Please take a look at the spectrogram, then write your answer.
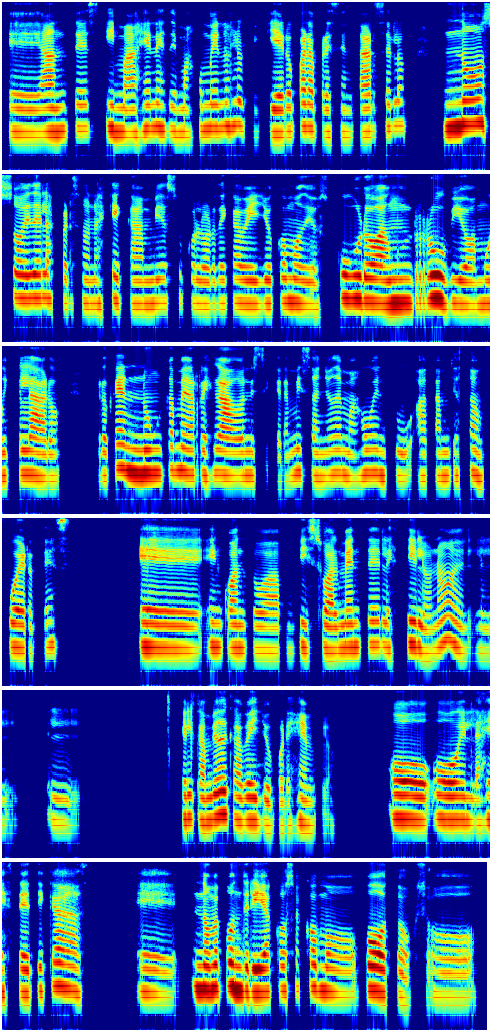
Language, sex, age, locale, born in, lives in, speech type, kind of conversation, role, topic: Spanish, female, 45-49, es-VE, Venezuela, United States, conversation, podcast, guest, ¿Cómo imaginas que cambiará tu estilo en cinco años?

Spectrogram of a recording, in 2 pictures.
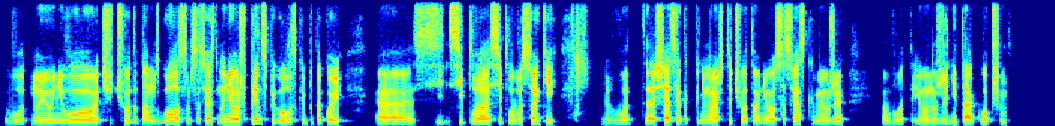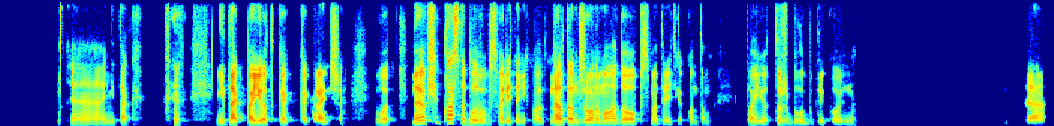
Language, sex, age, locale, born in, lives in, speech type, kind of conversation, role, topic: Russian, male, 35-39, ru-UA, Russia, Germany, conversation, podcast, guest, Что заставляет тебя ностальгировать при прослушивании трека?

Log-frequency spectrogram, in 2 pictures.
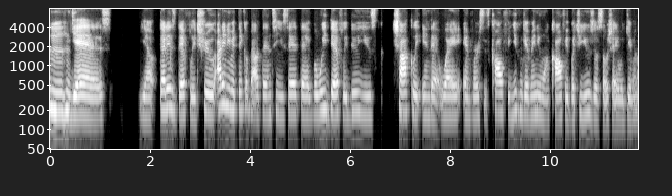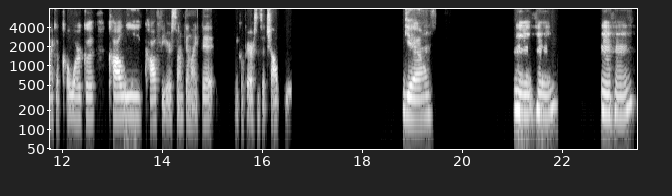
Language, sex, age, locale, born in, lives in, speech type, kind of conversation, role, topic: English, female, 35-39, en-US, United States, United States, conversation, unstructured, none, Would you rather live in a world without chocolate or in a world without coffee?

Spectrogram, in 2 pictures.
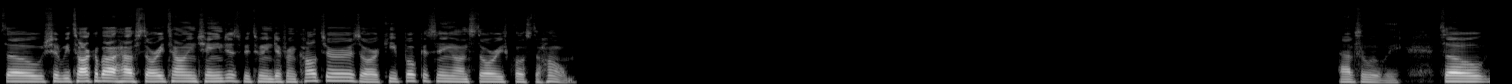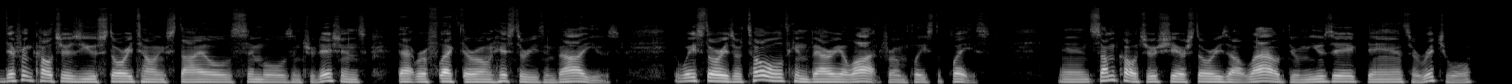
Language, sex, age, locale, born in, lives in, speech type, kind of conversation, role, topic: English, male, 45-49, en-US, United States, United States, read, expert-assistant, expert, Why do people enjoy telling and listening to stories?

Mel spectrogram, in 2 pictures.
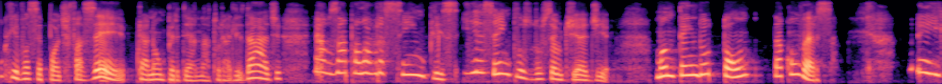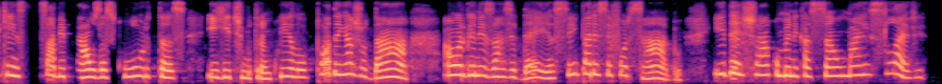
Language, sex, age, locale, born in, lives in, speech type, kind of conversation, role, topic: Portuguese, female, 30-34, pt-BR, Brazil, Portugal, read, expert-assistant, expert, O que faz mais diferença na hora de se adaptar ao jeito que as pessoas falam em cada região do Brasil?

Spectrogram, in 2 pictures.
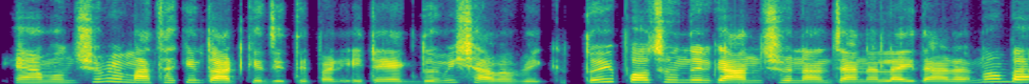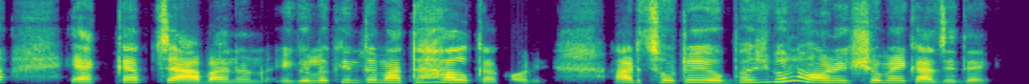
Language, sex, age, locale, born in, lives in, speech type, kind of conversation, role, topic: Bengali, female, 20-24, bn-BD, Bangladesh, Bangladesh, read, expert-assistant, expert, কাজের চাপের মাঝেও কীভাবে নতুন মার্কেটিং আইডিয়া মাথায় আনা যায়?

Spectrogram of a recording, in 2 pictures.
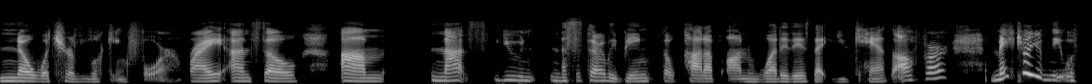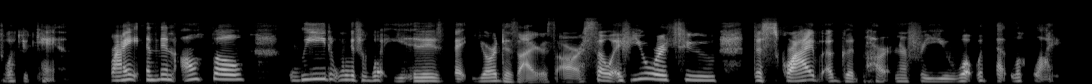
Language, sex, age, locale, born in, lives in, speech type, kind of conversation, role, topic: English, female, 40-44, en-US, United States, United States, conversation, advice, advisor, How can I reconnect emotionally with my partner?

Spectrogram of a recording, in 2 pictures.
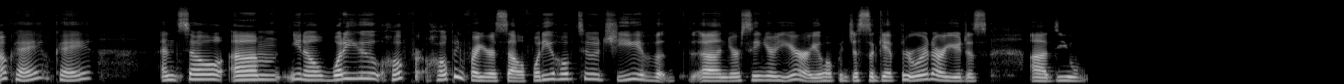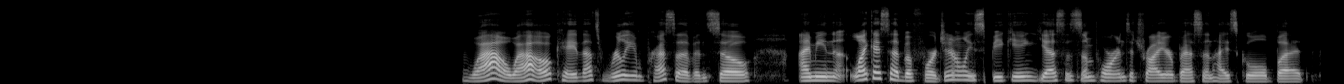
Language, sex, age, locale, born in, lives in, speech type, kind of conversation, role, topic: English, female, 35-39, en-US, United States, United States, conversation, advice, advisor, How can I balance work and home life?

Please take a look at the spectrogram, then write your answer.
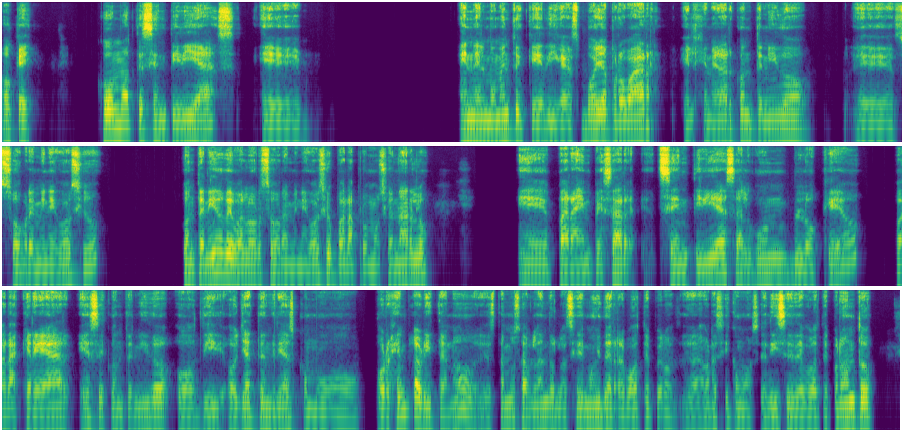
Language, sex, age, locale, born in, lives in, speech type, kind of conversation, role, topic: Spanish, male, 45-49, es-MX, Mexico, Mexico, conversation, podcast, host, ¿Cómo superas el bloqueo creativo cuando aparece?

